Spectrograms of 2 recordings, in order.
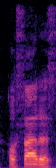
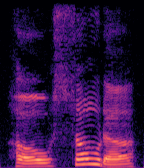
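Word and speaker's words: Hosoda: last name but then i simplified it by going whole soda then i'm just like when hosada so yeah that's how you could pronounce hosada's name just go ho soda hosada thank you the music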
